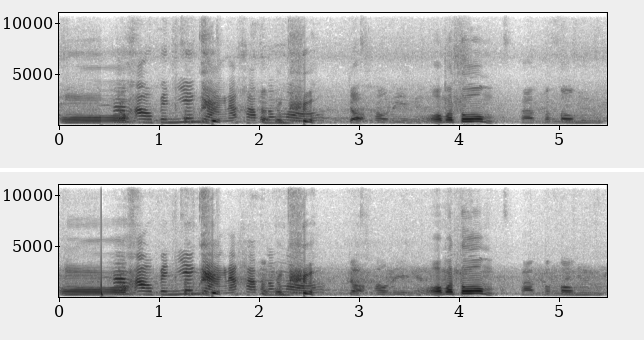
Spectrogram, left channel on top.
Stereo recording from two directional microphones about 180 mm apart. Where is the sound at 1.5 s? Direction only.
55° left (ahead or behind).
